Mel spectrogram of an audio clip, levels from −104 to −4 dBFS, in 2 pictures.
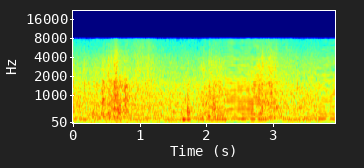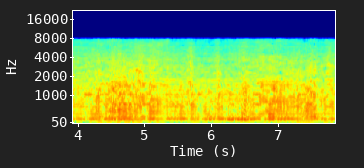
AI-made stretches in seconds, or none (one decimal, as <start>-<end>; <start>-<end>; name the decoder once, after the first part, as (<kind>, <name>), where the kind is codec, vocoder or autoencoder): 2.3-2.8 (vocoder, HiFi-GAN); 3.7-7.9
